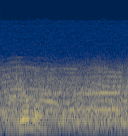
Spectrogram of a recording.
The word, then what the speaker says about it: Gilliam: you know him well how do you pronounce his name you say Gillam Joel Gilliam and yet it's listed in the pronunciation guide and in other places and and uh for years I've heard it pronounced Gill him well he always answered to Gil him in Pittsburgh I meant to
